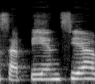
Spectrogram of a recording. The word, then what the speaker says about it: Sapientia: Se llama Sapiencia Blog, se escribe Sapientia, es sabiduría en latín.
